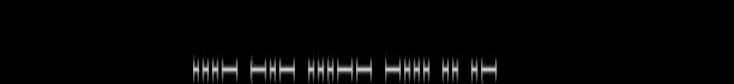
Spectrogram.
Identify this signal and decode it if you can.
Morse code, heard as a keyed tone, about 25 wpm, 700 Hz. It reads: VK3BIA
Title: DXCC-100 Call Signs - 6 Characters - Repeated 2x - 25wpm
